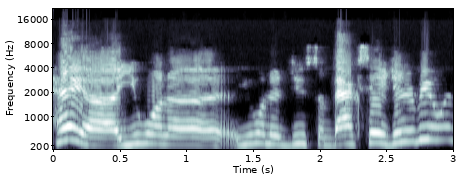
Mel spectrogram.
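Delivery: own natural voice, casual tone. Retelling being offered backstage interviewing work: Mister Heath voice. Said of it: "in his voice".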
